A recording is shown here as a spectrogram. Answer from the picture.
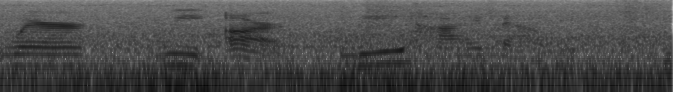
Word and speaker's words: Lehigh Valley: Lehigh Valley. Lehi Valley Gorge. Jim Thorp. And you know that it's funny. Um the way it's I was pronouncing it Lelay Valley and I actually uh in the visitor center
